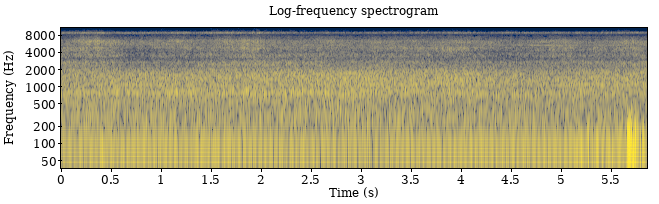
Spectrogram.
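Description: Long Island Rail Road diesel train pulling out, heard at a distance as a steady low drone of the locomotive engine with rolling rail noise. A brief low thump comes near the end.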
